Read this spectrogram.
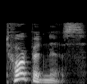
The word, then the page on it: torpidness: British English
